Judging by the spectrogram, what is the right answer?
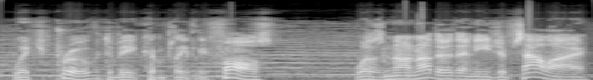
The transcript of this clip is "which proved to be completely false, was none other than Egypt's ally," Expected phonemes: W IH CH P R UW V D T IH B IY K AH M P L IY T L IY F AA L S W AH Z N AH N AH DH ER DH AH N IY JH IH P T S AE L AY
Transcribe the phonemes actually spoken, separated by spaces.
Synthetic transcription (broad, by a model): W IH CH P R UW V T IH B IY K AH M P L IY T L IY F AA L S W AH Z N AH N AH DH ER DH AH N IY JH IH P T S AE L AY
